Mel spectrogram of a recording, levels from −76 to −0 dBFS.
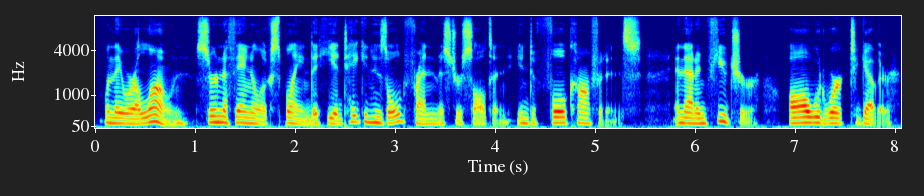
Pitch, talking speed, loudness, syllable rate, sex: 165 Hz, 200 wpm, -19 LUFS, 6.1 syllables/s, female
